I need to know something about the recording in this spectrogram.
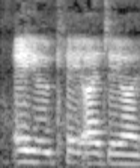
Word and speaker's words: Aokiji: I just can't pronounce it. It's Aokiji.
